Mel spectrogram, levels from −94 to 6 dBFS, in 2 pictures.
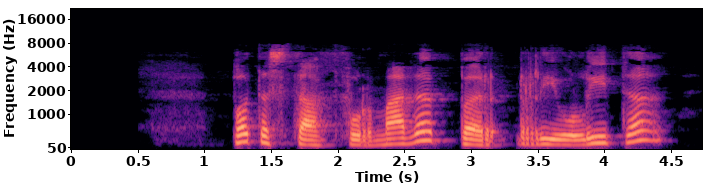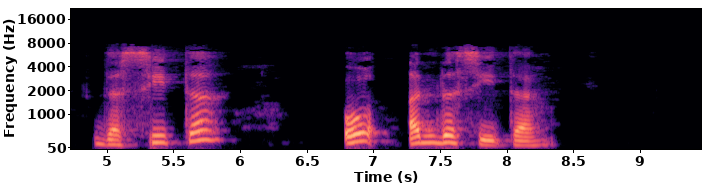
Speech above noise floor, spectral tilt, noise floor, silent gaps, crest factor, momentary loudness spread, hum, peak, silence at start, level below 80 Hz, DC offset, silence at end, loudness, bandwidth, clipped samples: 66 dB; -5.5 dB/octave; -83 dBFS; 6.52-6.77 s; 18 dB; 8 LU; none; -2 dBFS; 1.2 s; -60 dBFS; under 0.1%; 1.15 s; -18 LUFS; 7.6 kHz; under 0.1%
